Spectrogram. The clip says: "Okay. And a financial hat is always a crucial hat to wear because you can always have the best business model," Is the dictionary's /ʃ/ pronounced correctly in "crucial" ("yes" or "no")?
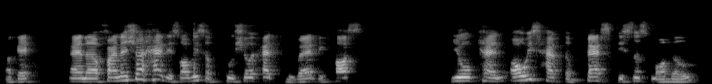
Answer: yes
